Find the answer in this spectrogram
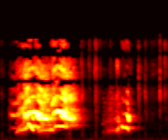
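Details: An indoor cockatiel fights off a human raiding its hideout, giving a long, loud, grating hiss-squawk followed after a short pause by a briefer harsh rasp, with light fluttering in the background.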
